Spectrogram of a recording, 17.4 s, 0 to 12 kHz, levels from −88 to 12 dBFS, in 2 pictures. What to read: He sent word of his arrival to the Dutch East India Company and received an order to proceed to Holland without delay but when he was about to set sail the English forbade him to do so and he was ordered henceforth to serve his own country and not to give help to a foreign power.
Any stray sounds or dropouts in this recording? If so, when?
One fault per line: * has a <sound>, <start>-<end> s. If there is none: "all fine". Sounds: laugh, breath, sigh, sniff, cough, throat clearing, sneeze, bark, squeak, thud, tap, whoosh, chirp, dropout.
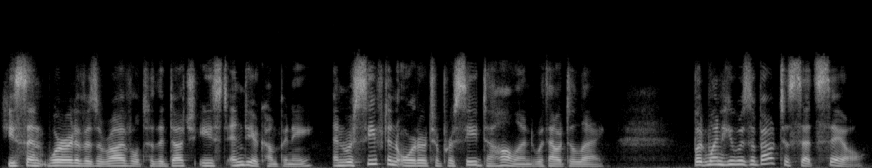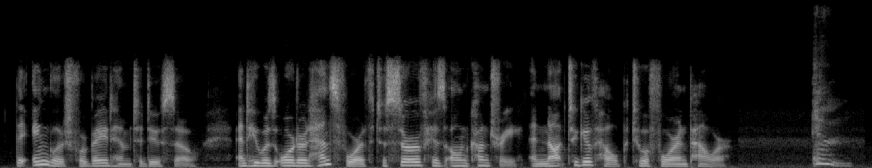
* has a throat clearing, 16.8-17.3 s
